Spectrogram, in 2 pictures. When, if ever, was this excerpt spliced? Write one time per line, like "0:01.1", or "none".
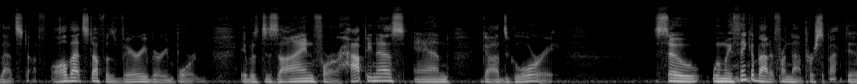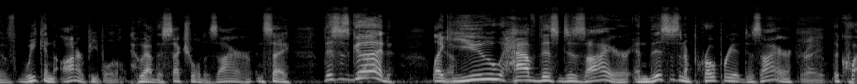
0:09.9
